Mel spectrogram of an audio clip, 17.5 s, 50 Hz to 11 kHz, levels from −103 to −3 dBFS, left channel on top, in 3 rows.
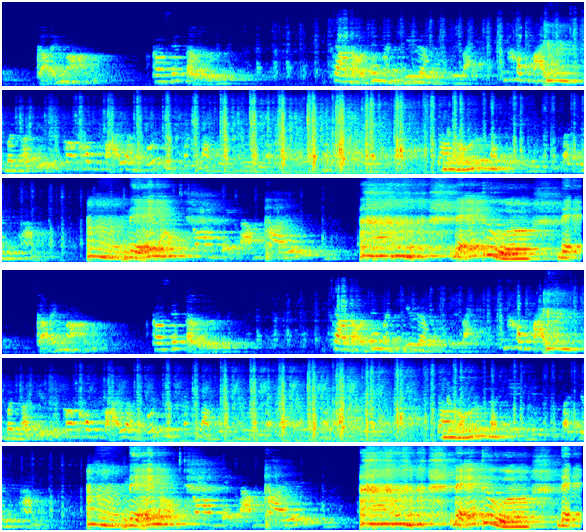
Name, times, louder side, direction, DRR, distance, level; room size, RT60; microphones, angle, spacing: voice 1, 0.4-1.0 1.5-2.2 3.3-5.5 5.8-9.8 10.2-12.1 12.9-14.9 15.3-15.6, right 2 dB, 50° right, 0 dB, 5.1 m, -37 dB
Livestock farm animals working animals, 2.2-2.3 2.5-13.5 13.9-14.9 15.2-15.3, left 2 dB, 65° left, 2.6 m, -41 dB
voice 2, 10.2-10.8 12.5-13.4 14.3-14.4 15.2-17.3, equal, 75° right, 4 dB, 1.8 m, -23 dB
22.5 x 16.0 x 3.5 m, 0.78 s
head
